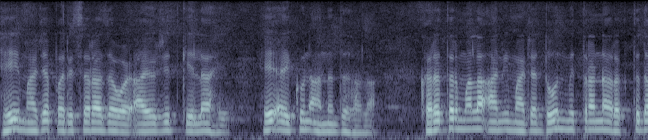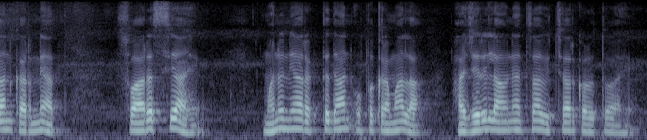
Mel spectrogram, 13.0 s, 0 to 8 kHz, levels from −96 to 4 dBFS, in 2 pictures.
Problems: none marked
